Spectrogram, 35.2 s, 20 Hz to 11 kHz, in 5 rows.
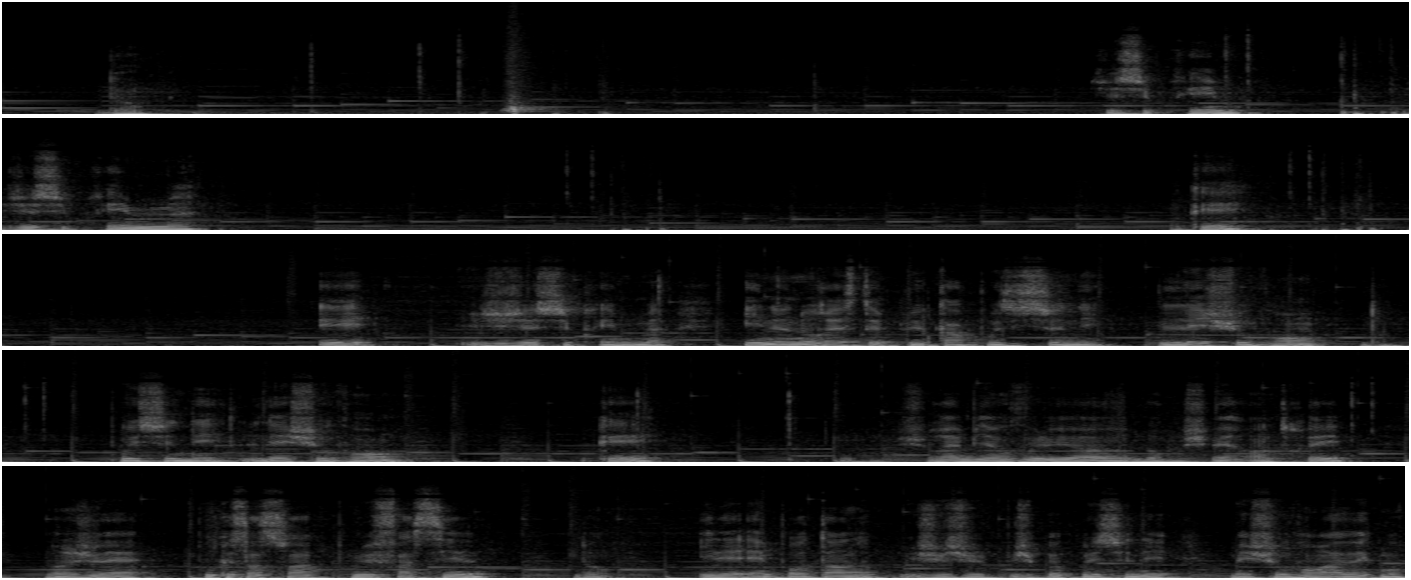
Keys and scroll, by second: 2.5 ctrl+x, 6.5 ctrl+x, 10.0 ctrl+x, 13.5 ctrl+x.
